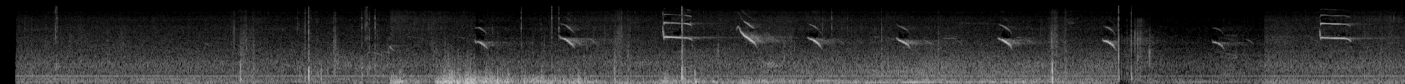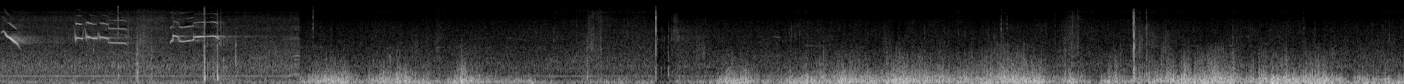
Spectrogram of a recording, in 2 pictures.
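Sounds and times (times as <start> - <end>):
steady low hum: 0.2 - 28.0
songbird whistling: 4.6 - 11.2, 12.1 - 16.6.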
